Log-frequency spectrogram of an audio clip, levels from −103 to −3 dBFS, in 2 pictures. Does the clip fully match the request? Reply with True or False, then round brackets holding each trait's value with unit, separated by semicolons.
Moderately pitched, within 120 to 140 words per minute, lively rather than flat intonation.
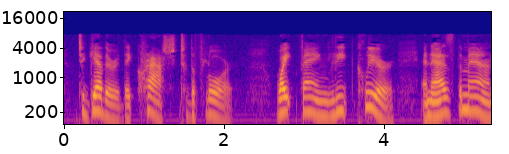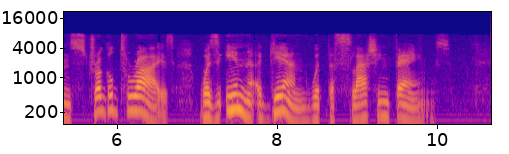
True (170 Hz; 135 wpm; 5.7 semitones)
